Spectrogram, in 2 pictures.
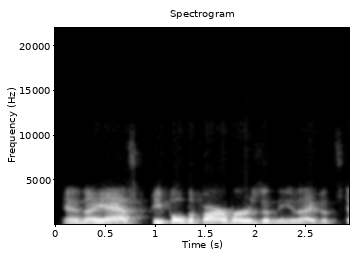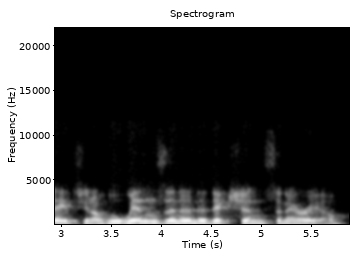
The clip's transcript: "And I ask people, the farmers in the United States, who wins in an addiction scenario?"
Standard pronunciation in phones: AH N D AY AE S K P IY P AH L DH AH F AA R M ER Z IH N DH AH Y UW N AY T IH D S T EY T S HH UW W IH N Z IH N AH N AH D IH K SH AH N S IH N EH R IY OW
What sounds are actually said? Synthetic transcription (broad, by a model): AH N AY AE S K P IY P L DH AH F AA R M ER Z IH N DH AH Y UW N AY T IH D S T EY T S HH UW W IH N Z IH N AH N AH D IH K SH AH N S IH N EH R IY OW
